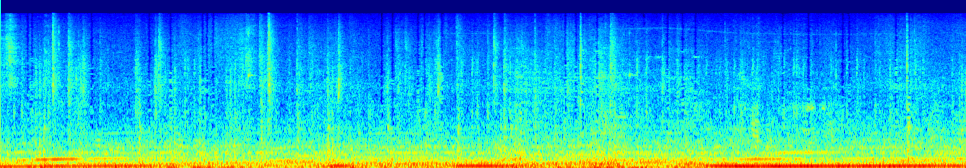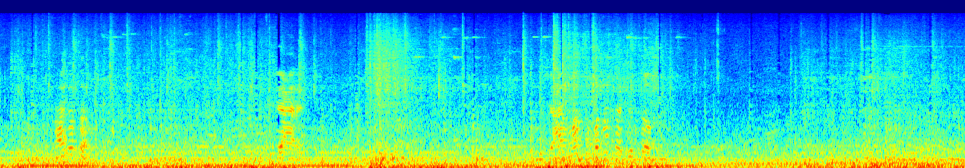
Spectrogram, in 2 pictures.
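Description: A bus engine rumbles steadily, louder at times.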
